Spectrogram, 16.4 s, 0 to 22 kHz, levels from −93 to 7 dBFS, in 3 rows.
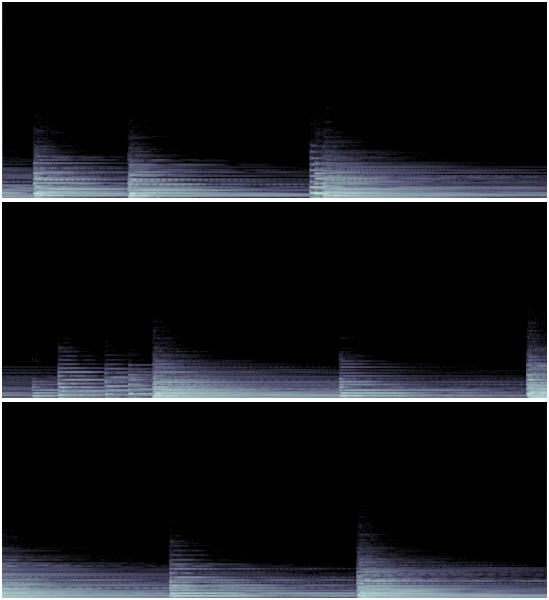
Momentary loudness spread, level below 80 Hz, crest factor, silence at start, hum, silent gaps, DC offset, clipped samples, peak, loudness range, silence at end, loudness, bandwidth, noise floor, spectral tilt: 19 LU; -52 dBFS; 20 dB; 0 s; none; none; under 0.1%; under 0.1%; -4 dBFS; 5 LU; 0 s; -22 LUFS; 5.4 kHz; -44 dBFS; -9.5 dB/octave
